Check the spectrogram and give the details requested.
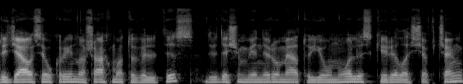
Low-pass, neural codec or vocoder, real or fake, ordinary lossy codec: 14.4 kHz; none; real; MP3, 64 kbps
